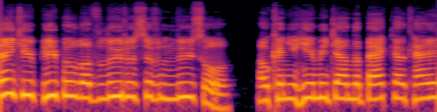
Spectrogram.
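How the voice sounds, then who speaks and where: A man uses a put-on character voice pitched high. He delivers it at a moderate pace. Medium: actual play. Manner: polite, dry.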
